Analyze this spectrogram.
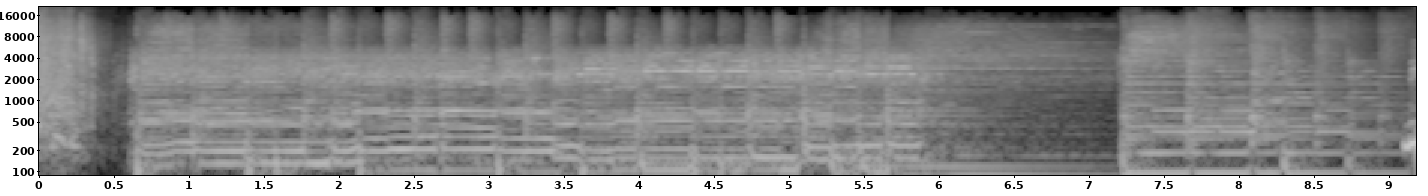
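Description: Dense music with a steady bass beat and percussive hits plays throughout, with no animal sound.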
